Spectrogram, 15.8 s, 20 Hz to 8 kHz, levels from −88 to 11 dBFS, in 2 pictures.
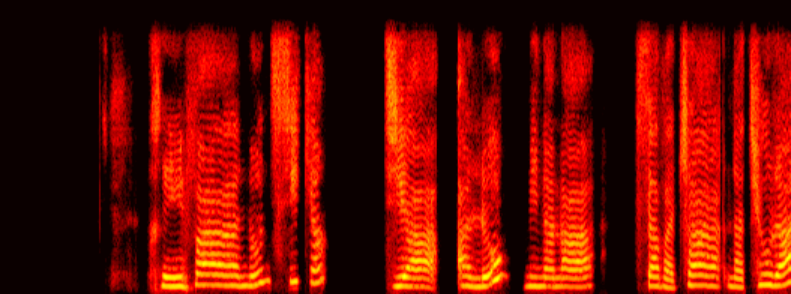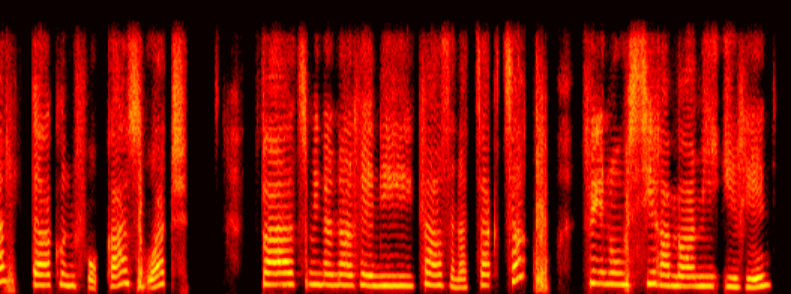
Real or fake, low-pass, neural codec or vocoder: fake; 7.2 kHz; codec, 16 kHz, 2 kbps, FreqCodec, smaller model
